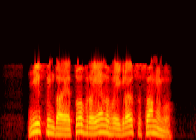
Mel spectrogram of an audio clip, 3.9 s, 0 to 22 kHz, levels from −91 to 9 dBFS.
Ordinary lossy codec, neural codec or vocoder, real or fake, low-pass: AAC, 16 kbps; autoencoder, 48 kHz, 32 numbers a frame, DAC-VAE, trained on Japanese speech; fake; 19.8 kHz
